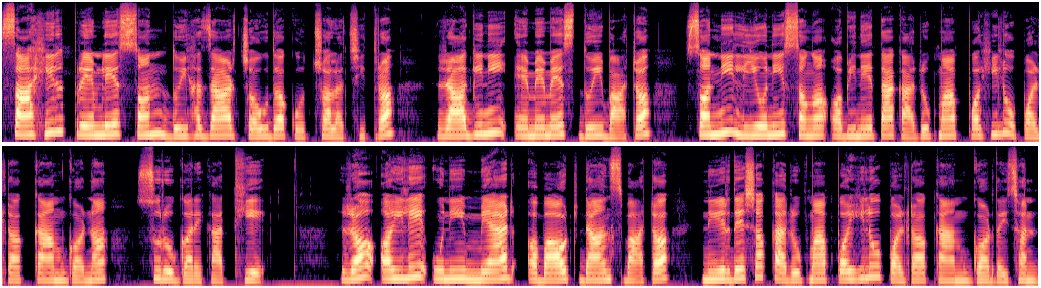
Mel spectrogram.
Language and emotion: Nepali, neutral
